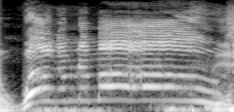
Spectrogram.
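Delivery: very high scream at the top of the lungs. Retelling walking into a busy restaurant, imitating staff screaming a greeting. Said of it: "they screamed at the top of their lungs".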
